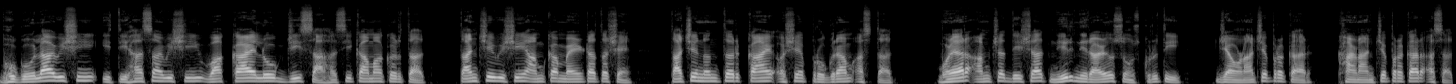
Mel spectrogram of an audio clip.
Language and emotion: Goan Konkani, neutral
